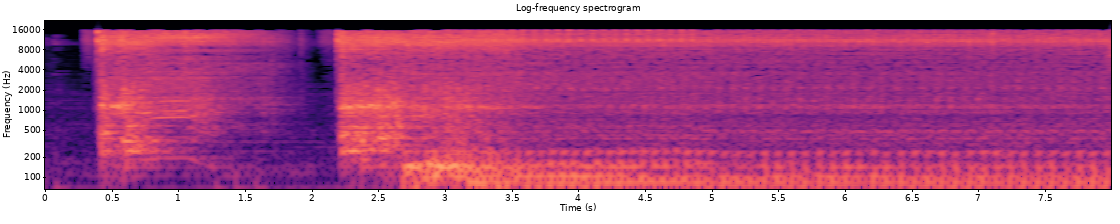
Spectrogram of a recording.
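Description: Carbureted Honda Beat scooter's single-cylinder engine being electric-started on a freshly fitted NGK spark plug: a short burst that fades, then about two seconds in it catches and settles into a steady run. It starts quickly but sounds fairly rough, which is usual for the carburetor Beat.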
